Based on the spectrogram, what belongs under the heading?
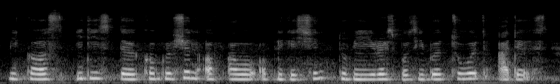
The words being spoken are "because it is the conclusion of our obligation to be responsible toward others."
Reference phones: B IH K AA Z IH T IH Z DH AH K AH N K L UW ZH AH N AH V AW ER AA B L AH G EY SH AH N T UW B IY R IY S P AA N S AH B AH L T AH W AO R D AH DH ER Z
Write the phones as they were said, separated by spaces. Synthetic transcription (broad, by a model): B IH K AA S IH T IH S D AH K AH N K L UW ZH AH N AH F AW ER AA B L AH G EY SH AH N T UW B IY R IY S P AA N S AH B AH L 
